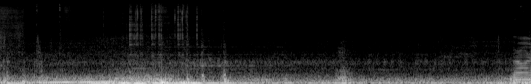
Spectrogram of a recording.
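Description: A 4WD car grinds up a steep, rough forest track in Wombat State Forest near Blackwood, its engine a steady low rumble heard from inside the cabin, swelling briefly with some knocks and jolts, with no talk.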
